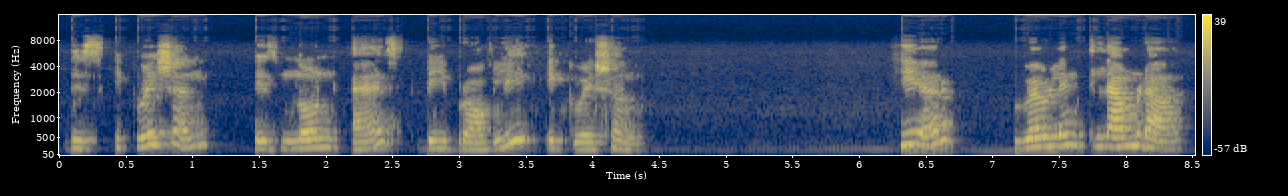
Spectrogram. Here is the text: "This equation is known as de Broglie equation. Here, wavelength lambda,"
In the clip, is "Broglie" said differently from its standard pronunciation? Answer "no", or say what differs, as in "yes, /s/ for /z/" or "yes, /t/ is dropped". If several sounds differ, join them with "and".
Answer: no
